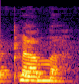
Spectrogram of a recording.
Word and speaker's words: plumber: So of course you know that they've been a plumber. A plumber. Yeah. You guys told me that the B is supposed to be silent because in Kenya we pronounce the word this word clamber.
